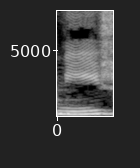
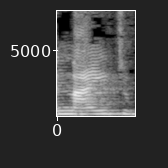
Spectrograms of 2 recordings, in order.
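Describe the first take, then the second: First: It has a long 'ee' vowel and ends in 'sh'. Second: It has an 'eye' vowel and ends in 'ch'. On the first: The speaker calls it right. "इसका correct pronunciation नीश होता है" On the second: The speaker calls it wrong. "बहुत लोग इसको गलत भी pronounce करते हैं"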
